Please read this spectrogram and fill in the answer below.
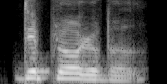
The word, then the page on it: deplorable: Indian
